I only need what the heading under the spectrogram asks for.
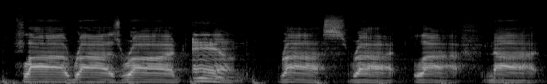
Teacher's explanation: there's always been what we can describe as full price smoothing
